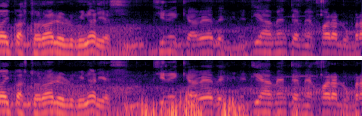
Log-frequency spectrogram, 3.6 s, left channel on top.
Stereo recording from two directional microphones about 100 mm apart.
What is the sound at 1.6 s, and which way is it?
Speech, centre (ahead or behind).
